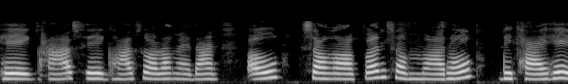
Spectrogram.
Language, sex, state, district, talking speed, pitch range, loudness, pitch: Chhattisgarhi, female, Chhattisgarh, Raigarh, 115 wpm, 245-275 Hz, -16 LUFS, 260 Hz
